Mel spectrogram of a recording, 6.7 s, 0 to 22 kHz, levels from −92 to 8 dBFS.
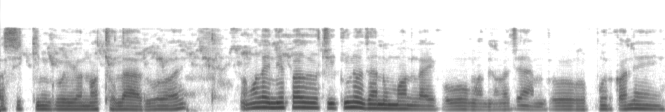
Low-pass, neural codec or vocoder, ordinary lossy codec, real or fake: none; codec, 16 kHz, 16 kbps, FunCodec, trained on LibriTTS, 50 frames a second; none; fake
